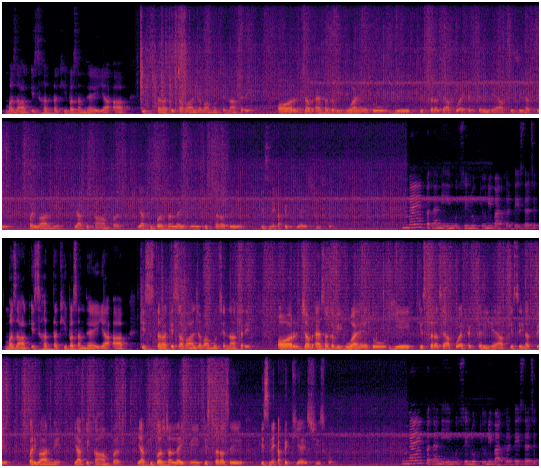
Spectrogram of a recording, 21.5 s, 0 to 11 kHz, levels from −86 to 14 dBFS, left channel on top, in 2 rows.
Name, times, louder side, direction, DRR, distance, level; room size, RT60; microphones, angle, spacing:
voice 1, 0.1-2.5 2.8-5.0 5.5-10.9 11.3-11.9 12.2-13.1 13.4-15.6 15.9-17.4, right 5 dB, 80° right, 14 dB, 0.5 m, -25 dB
sound 1, 2.7-18.9, left 4 dB, 85° left, 1.2 m, -42 dB
sound 2, 3.1-15.3, right 6 dB, 15° right, 0.6 m, -42 dB
sound 3, 6.1-20.6, left 1 dB, 70° left, 2.8 m, -46 dB
voice 2, 18.7-21.4, equal, ahead, 2 dB, 1.2 m, -35 dB
7.8 x 7.2 x 8.1 m, 0.77 s
head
